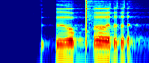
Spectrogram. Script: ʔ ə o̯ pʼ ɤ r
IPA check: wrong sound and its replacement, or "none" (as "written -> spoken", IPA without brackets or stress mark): ə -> ɯ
